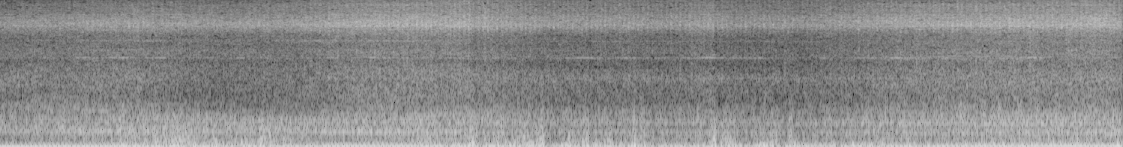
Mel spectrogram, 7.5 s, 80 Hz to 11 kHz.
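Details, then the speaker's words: 1996 Mitsubishi Evo IV CN9A, 4G63 turbo four, idling after new spark plugs: even, steady low rumble with no knocks, misses or hunting; smooth and healthy. "all right everything sounds good go ahead and put the the cover back on"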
